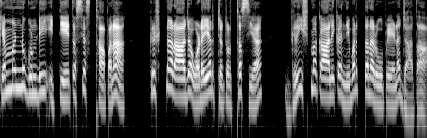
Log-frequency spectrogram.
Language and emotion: Sanskrit, neutral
